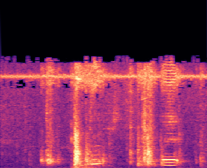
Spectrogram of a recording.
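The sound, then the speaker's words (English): A cupboard door is opened and closed, giving a few soft knocks and thuds spread over a couple of seconds against a quiet background. “Now, Mummy's just looking in the cupboard because I thought we could do some biscuits this afternoon.”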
